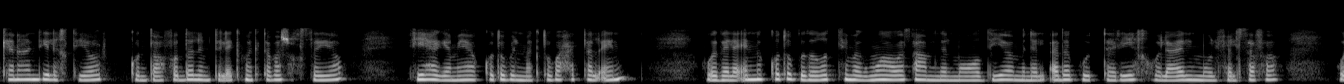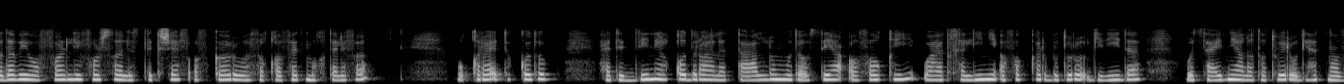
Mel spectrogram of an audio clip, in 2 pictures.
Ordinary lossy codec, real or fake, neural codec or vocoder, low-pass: none; fake; codec, 16 kHz, 6 kbps, DAC; 5.4 kHz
